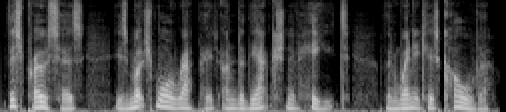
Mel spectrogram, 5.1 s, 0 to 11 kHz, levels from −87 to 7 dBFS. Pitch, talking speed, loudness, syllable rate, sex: 130 Hz, 190 wpm, -19 LUFS, 5.1 syllables/s, male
